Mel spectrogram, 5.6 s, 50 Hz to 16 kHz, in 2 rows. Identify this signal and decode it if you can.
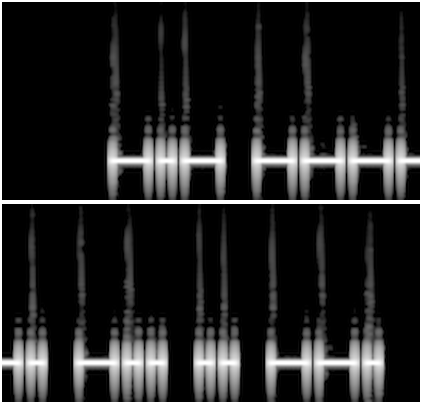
Morse code, heard as a keyed tone, about 15 wpm, 700 Hz. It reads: K9DIG
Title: USA Call Signs - 5 Characters - Repeated 3x - 15wpm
